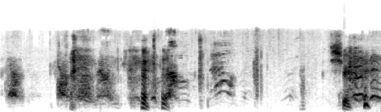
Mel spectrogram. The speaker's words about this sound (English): oh, shushing dog. Shush, doggy.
